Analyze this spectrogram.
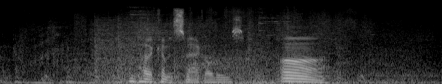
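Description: Magic spell effects whoosh and crackle in a fight.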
